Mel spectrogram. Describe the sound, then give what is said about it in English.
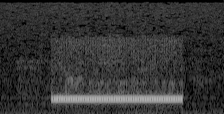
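A steady telephone tone heard while calling a number, one continuous mid-pitched beep of a little over a second that starts and stops abruptly over faint background hiss. “And we're going to call her for a third time now.”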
